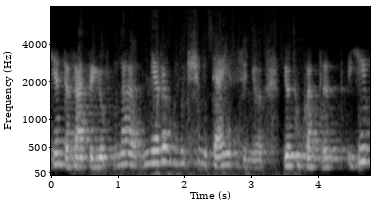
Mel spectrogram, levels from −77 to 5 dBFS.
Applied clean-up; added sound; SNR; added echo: neural separator model SepFormer DNS4.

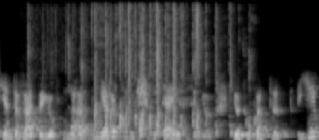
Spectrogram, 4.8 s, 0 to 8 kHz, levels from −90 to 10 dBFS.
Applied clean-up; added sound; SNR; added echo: classical method WPE with log-MMSE.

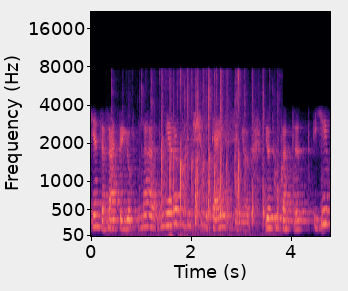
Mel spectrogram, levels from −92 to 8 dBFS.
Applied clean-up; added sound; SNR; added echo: none; Applause; 5 dB; reverberation time 0.8 s.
